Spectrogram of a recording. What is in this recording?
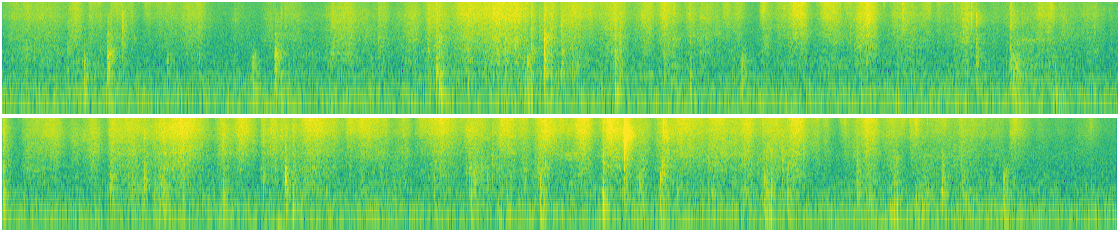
dressing-nylons
Dressing nylons --> soft sound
